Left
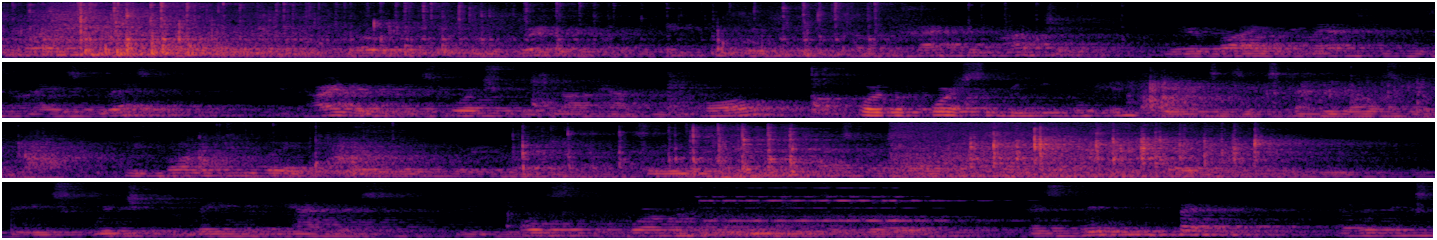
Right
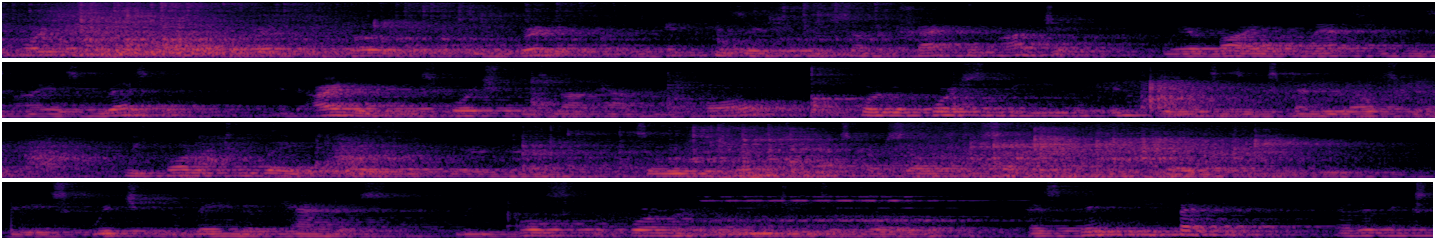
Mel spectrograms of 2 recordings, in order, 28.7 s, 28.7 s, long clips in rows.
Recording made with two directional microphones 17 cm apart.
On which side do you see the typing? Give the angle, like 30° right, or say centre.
60° left.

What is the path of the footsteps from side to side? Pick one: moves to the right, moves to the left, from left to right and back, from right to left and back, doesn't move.
from right to left and back.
